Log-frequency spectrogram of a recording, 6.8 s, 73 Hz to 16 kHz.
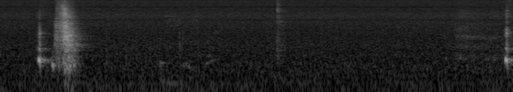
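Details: Sneezing fit of 26 sneezes caught while watching TV: one forceful sneeze, a quiet stretch with faint breaths, then the start of another sneeze.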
